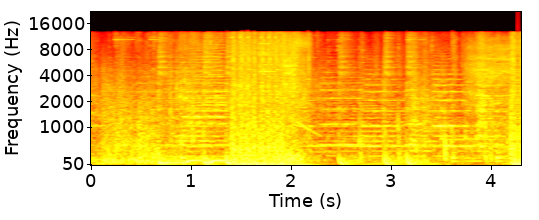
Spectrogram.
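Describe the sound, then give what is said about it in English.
Submachine gun fire rips through a chaotic action scene: dense, loud bursts mixed with crashing, smashing impacts for the first two seconds, then scattered sharp cracks and thuds. “Peoples arrives with a submachine gun, and Shaft and Carmen run for it.”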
